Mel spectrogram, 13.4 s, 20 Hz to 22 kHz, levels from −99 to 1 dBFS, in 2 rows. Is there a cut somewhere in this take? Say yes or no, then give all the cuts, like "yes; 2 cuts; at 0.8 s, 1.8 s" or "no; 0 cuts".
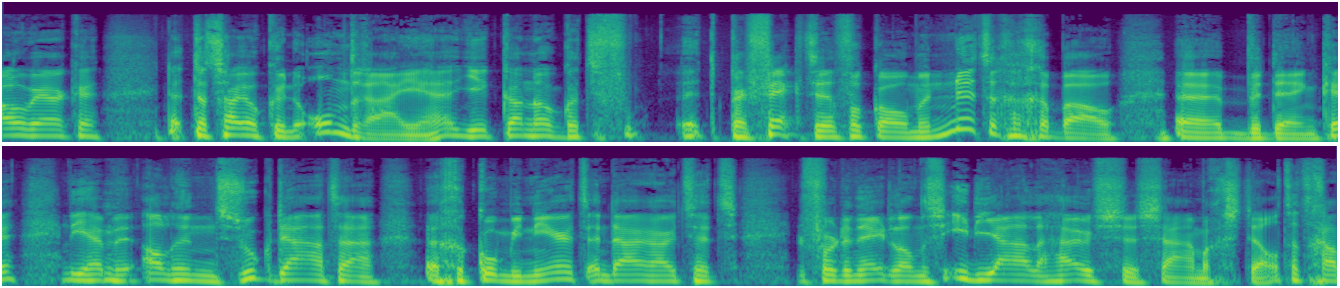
yes; 2 cuts; at 7.0 s, 10.7 s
